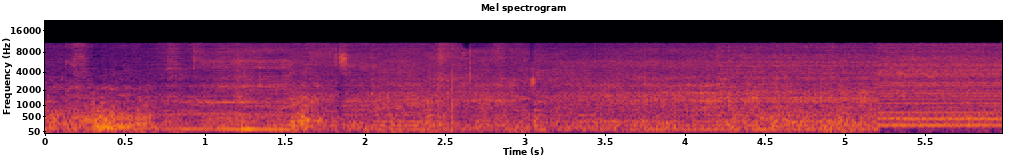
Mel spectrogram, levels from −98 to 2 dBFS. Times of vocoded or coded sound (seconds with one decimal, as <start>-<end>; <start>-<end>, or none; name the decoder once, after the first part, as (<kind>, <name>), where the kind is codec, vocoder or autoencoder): 0.6-4.2 (codec, SNAC)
